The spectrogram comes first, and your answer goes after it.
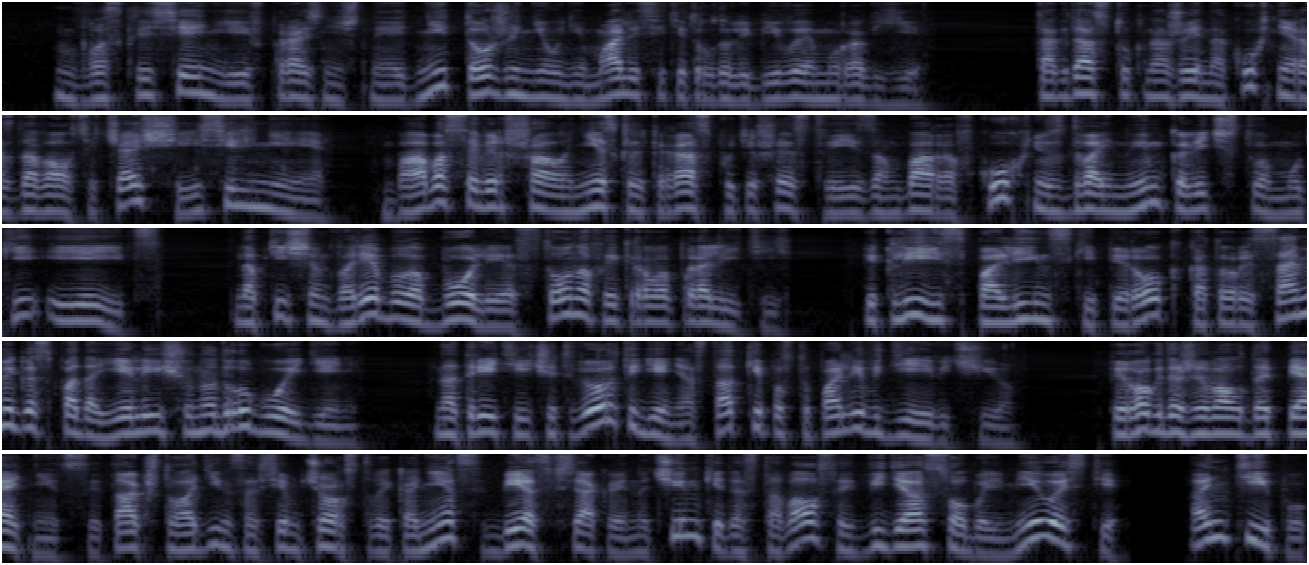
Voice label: Recorder; sony wf-1000xm6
